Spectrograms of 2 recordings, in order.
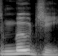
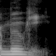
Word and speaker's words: Mougey: It's no longer Mugi. It's Muji.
